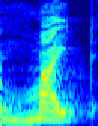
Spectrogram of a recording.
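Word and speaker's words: might: आई जीएसटी है दोस्तों इसका उच्चारण आइट के रूप में करना है देखिए आई देखिए आ इट हो गया तो इसे क्या पढ़ेंगे माइट एम आई जी एस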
